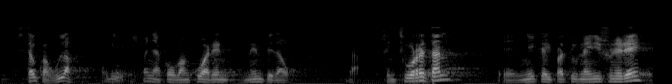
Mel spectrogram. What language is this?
Basque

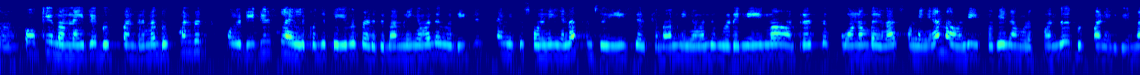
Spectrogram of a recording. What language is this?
Tamil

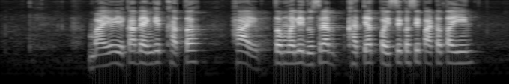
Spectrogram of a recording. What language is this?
Marathi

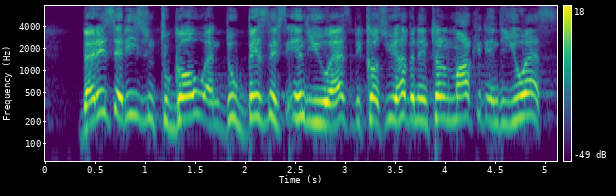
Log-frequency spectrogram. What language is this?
English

